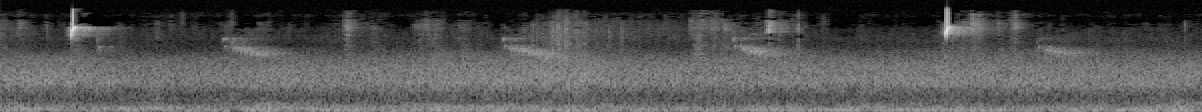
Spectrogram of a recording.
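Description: A small bird at a backyard feeder chirping: short, falling chip notes repeated about once a second. Two sharp ticks stand out, one near the start and one near the end, over a steady low background rumble.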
